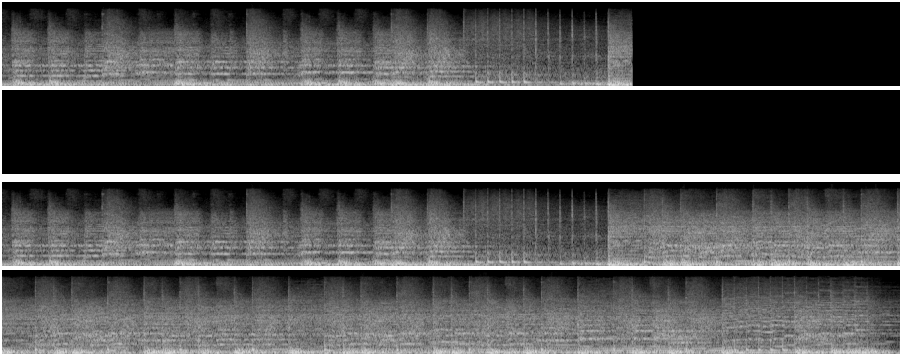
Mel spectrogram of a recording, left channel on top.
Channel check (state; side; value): drops out; left; at 6.3 s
